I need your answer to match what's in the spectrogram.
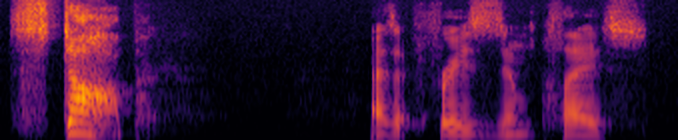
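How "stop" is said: very loud high command; scream. Acted. Deku ordering the Nomu to stop, loud scream. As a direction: scream it to freeze the beast.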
